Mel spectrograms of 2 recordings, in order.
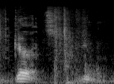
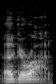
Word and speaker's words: garrote: And if you decide to, slings can also double as garrots, choking cords kind of thing. Garrote, I think it's called. I've heard it pronounced garrote, garrot, whatever. Anyway, the point I'm making is you can use it to choke them.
